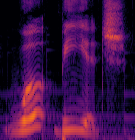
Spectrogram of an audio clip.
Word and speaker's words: verbiage: इसकी प्रोनाउंसिएशन है वर्बिएज. वर्बिएज. व पर इसका स्ट्रेस है, पर इसका मतलब क्या है?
